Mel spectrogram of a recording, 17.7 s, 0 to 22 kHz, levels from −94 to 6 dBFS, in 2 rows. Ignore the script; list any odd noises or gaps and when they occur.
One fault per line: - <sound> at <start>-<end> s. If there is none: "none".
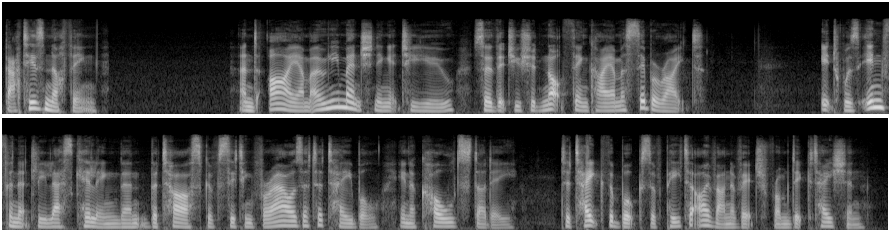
none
